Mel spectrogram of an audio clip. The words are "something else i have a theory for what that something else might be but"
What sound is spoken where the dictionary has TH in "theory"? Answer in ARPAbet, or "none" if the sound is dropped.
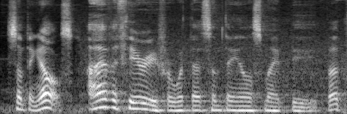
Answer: TH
